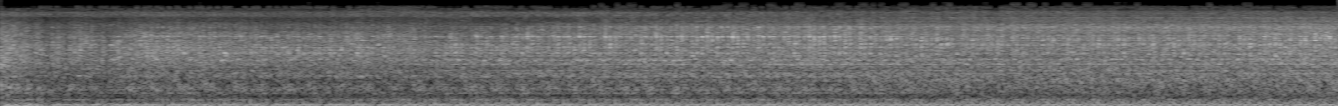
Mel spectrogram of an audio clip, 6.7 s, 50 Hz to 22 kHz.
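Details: 1990 Ford F250 junkyard build, 351 5.8 V8 with 3-inch exhaust and cat delete, started cold with a slight delay: deep, steady rumble settling into an even idle with no knocks or misses; normal idle.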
